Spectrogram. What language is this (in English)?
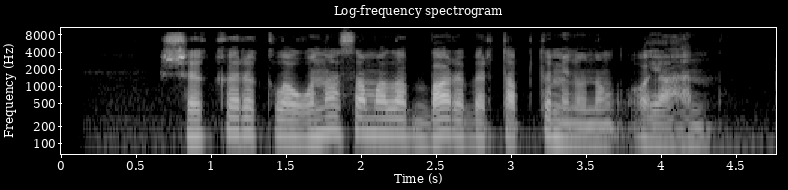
Bashkir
